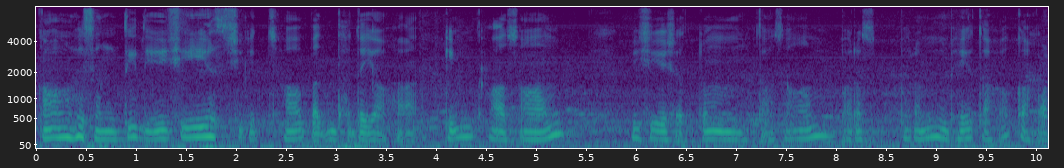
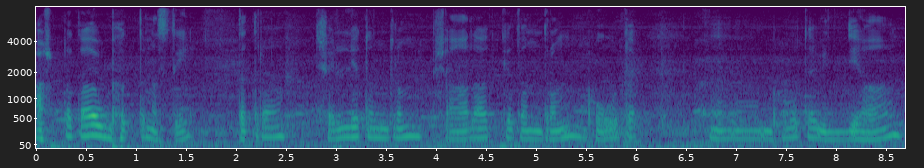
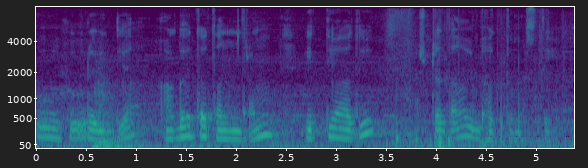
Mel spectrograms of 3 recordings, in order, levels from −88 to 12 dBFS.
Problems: background sounds at intervals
